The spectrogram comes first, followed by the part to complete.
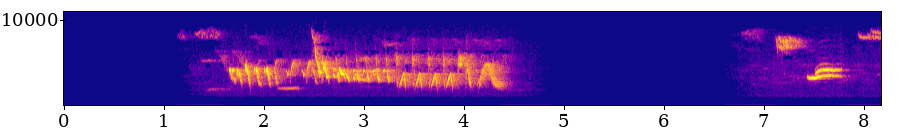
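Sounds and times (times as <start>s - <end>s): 
European robin singing buzzy trilled notes: 1.2s - 4.6s, 6.8s - 8.1s.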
